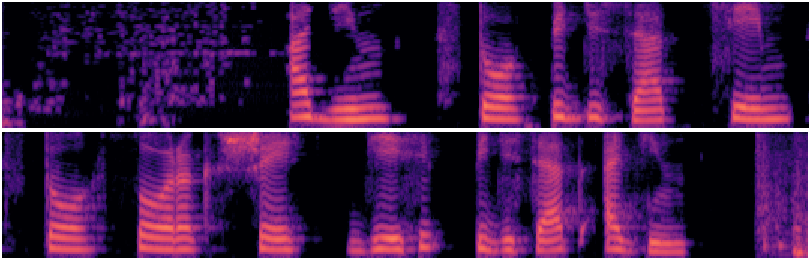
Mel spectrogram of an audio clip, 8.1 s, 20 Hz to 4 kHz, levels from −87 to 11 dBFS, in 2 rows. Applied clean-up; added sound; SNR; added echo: classical method spectral subtraction.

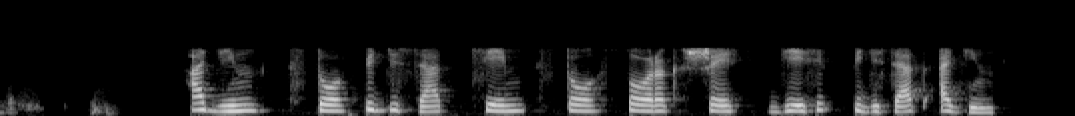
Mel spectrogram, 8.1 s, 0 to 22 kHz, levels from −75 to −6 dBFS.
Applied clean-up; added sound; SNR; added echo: neural mask model Resemble Enhance denoiser.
